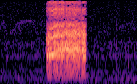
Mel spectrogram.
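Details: Single noisy, rasping screech just under half a second long from a visiting male little owl, with little else audible.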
